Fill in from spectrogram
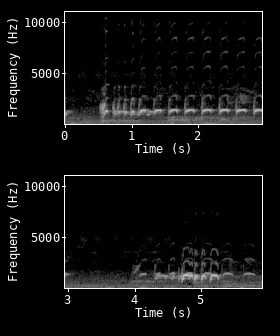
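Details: Local zebra dove calling a rival: a rapid run of about ten short, evenly spaced cooing notes on one mid pitch, a pause, then a shorter burst of similar clipped notes.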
